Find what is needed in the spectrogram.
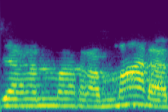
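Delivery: ordinary talk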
